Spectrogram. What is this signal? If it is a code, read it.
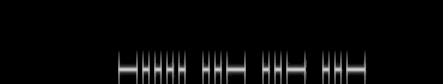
Morse code, heard as a keyed tone, about 20 wpm, 700 Hz. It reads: 6UUU
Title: All Cut Numbers - 4-Digit 20wpm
